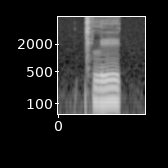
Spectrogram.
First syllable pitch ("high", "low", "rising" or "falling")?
falling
